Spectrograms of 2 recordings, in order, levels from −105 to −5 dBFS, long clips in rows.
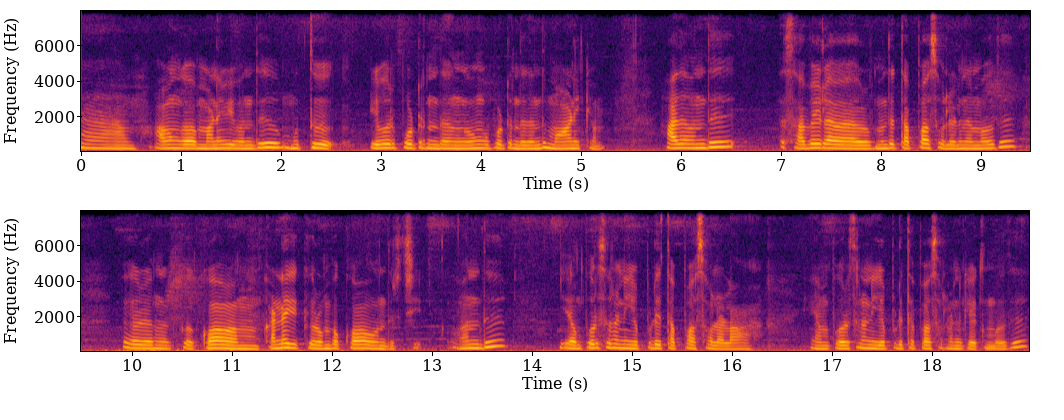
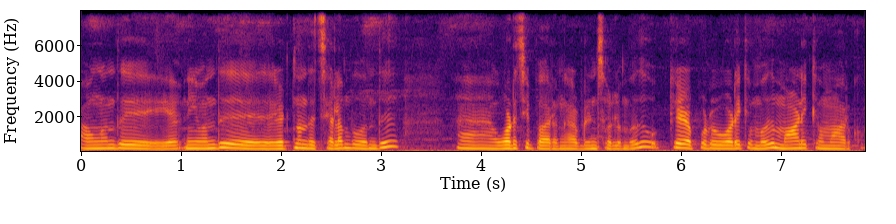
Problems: background sounds at intervals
